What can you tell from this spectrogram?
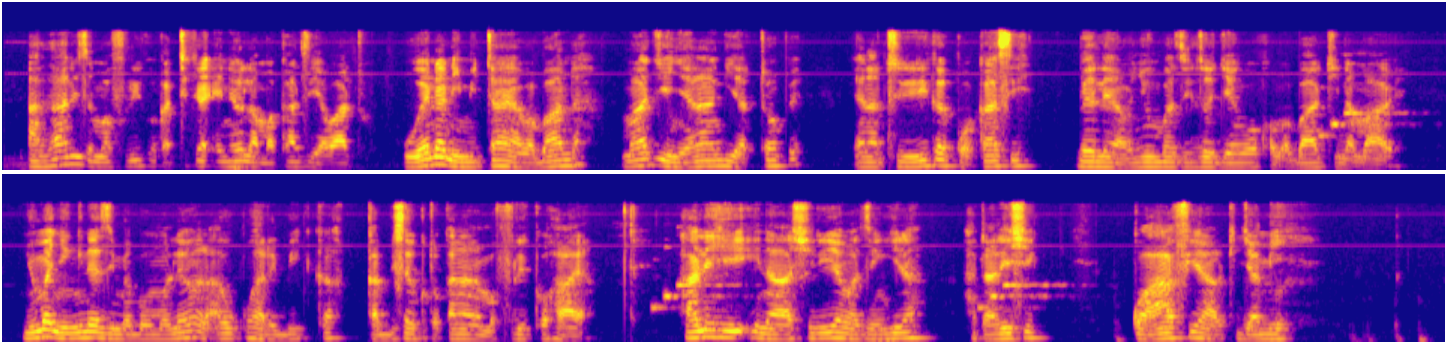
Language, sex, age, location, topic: Swahili, male, 25-35, Kisii, health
